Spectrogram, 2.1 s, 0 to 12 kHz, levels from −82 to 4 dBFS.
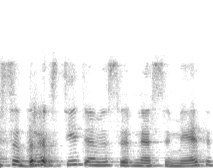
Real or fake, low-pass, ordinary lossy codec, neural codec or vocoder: real; 9.9 kHz; AAC, 48 kbps; none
